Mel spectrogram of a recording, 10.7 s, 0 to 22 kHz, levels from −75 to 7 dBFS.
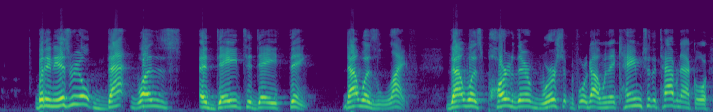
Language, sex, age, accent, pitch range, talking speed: English, male, 30-49, American, 150-215 Hz, 140 wpm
